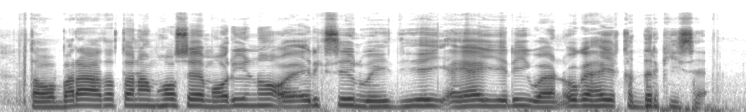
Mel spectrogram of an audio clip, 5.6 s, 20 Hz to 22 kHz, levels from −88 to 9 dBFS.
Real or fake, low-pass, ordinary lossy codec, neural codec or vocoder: fake; 14.4 kHz; none; vocoder, 48 kHz, 128 mel bands, Vocos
